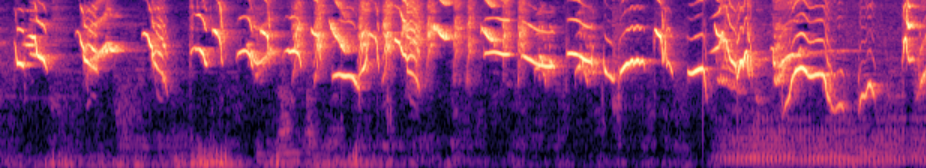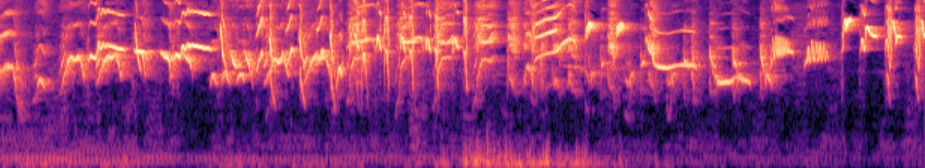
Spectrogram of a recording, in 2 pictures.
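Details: Oriental magpie-robin in full, continuous song in the narung nembak style, used to provoke rival birds into answering: a rapid, varied stream of sharp whistles, trills and buzzy notes, with a low mechanical hum underneath in places.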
